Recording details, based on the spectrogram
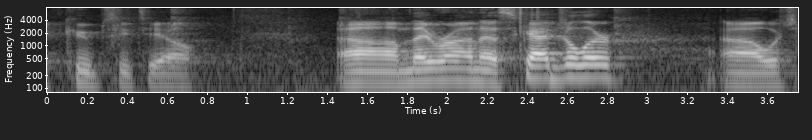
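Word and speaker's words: kubectl: the cube CTL command some people pronounce it coop cuddle which I find of noxious no offense a few guys pronounce it that way so I just say coop CTL they run a scheduler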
